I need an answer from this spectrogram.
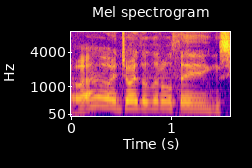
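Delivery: high, facetious, sarcastic, mock sing-song.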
